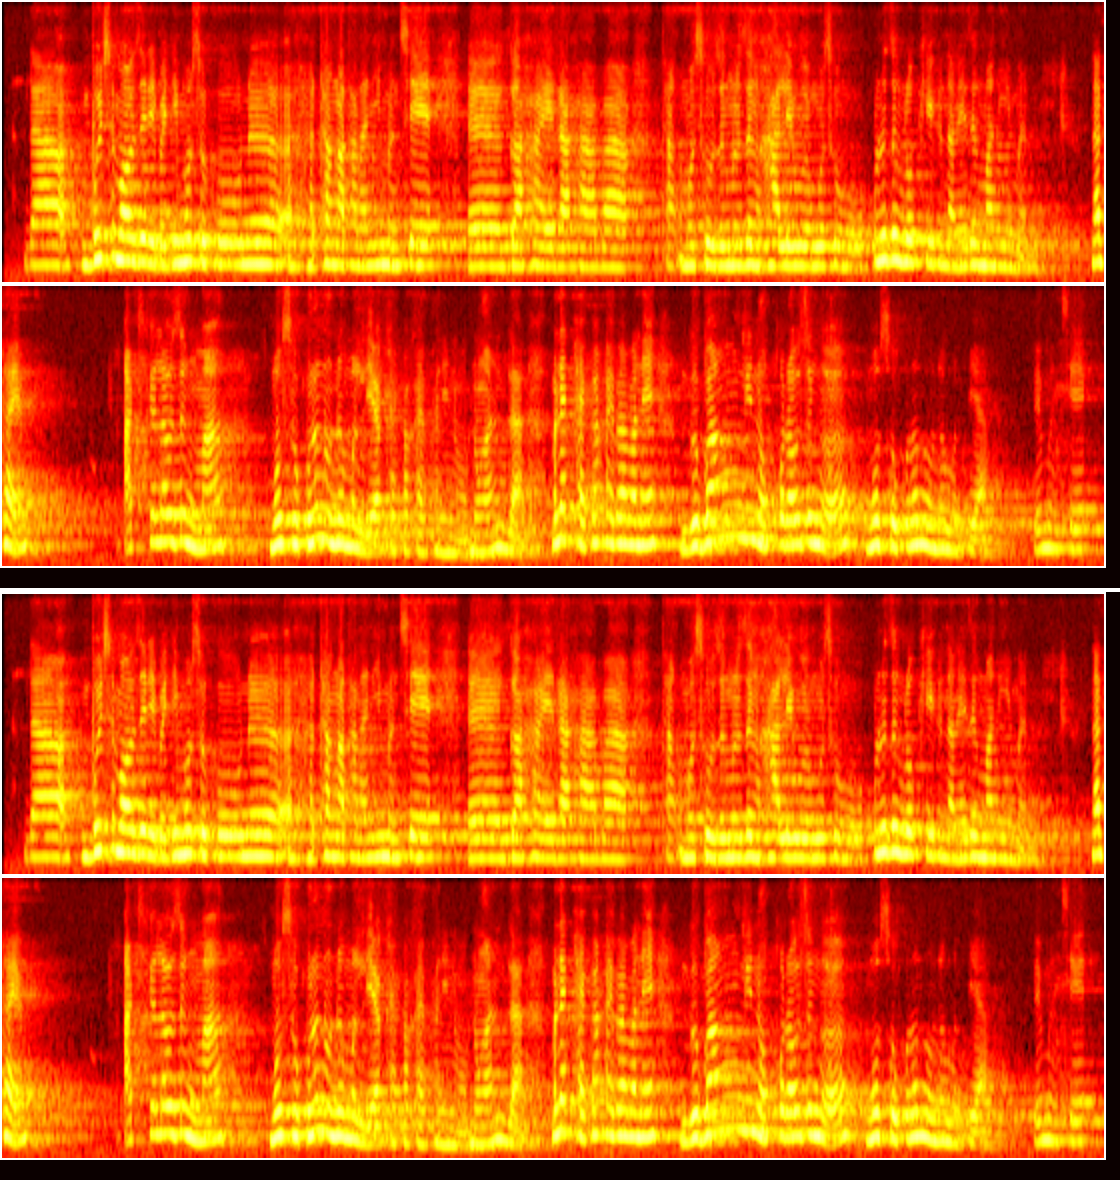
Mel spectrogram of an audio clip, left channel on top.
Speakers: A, on the right (about 40°); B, on the left (about 85°).
A: दा बै समाव जेरैबायदि मोसौखौनो थांना थानायनि मोनसे
B: उम
A: गाहाय राहा बा थां मोसौजोंनो जों हालेवो मोसौखौनो जों लोखि होननानै जों मानियोमोन नाथाय
B: उम
A: आथिखालाव जों मा मोसौखौनो नुनो मोनलिया खायफा खायफा खायफानि नआव नङा होनब्ला माने
B: नंगौ
A: खायफा खायफा
B: नंगौ
A: माने गोबांनि न नखराव जोङो मोसौखौनो नुनो मोनलिया बे मोनसे
B: औ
